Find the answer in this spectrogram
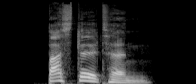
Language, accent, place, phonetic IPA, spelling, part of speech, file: German, Germany, Berlin, [ˈbastl̩tn̩], bastelten, verb, De-bastelten.ogg
- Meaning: inflection of basteln: 1. first/third-person plural preterite 2. first/third-person plural subjunctive II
